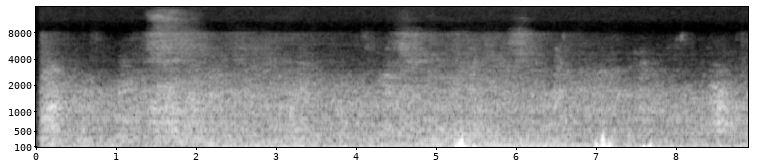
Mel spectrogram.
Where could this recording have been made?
in a residential area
